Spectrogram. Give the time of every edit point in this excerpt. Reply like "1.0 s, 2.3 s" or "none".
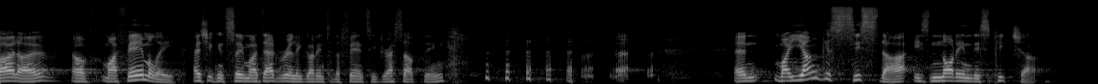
1.9 s, 5.8 s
